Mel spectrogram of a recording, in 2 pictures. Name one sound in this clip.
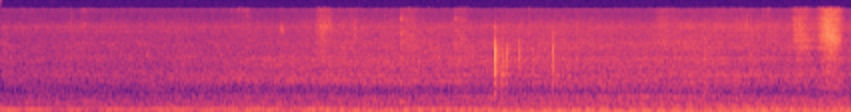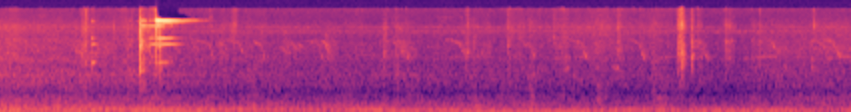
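Metal parts click against a diesel injection pump.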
